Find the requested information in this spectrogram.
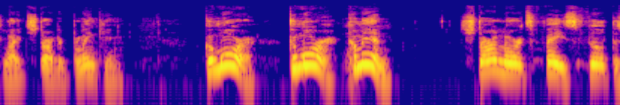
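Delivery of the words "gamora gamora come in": much higher, louder urgent call over the radio. Acted. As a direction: shout her name to get an answer now. Star-Lord calling over comm screen.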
